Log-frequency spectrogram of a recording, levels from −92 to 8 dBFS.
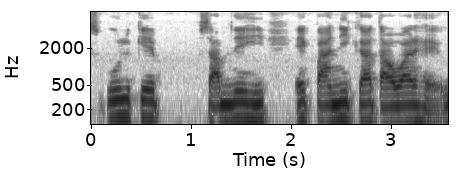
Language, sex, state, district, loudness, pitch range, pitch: Hindi, male, Assam, Kamrup Metropolitan, -13 LUFS, 120-135 Hz, 130 Hz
